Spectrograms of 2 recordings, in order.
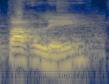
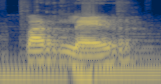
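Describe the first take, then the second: First: The word ends in a vowel with no R. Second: The word ends with an audible R sound. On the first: The speaker calls it right. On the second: The speaker calls it wrong.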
